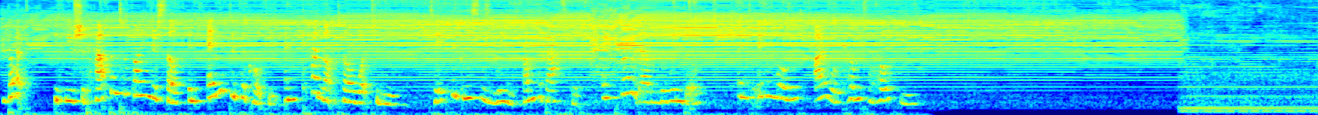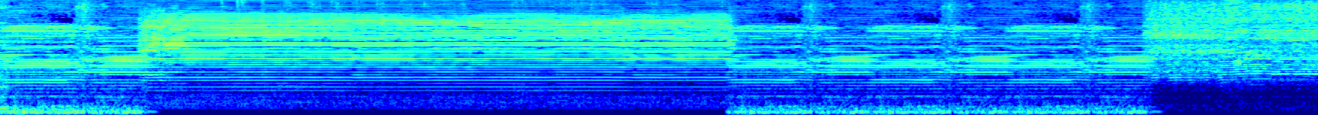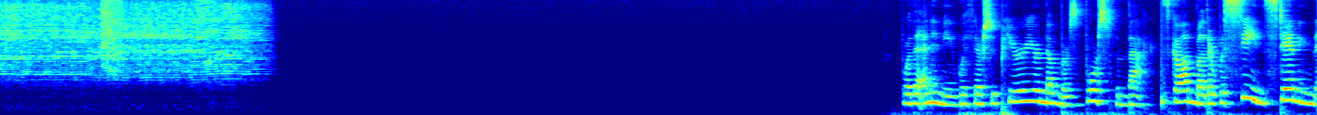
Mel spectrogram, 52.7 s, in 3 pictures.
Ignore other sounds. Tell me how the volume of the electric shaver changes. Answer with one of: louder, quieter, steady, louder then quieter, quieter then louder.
quieter.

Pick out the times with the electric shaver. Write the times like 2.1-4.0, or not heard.
0.0-38.8.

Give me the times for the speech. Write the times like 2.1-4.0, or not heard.
0.0-12.2, 47.1-52.6.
